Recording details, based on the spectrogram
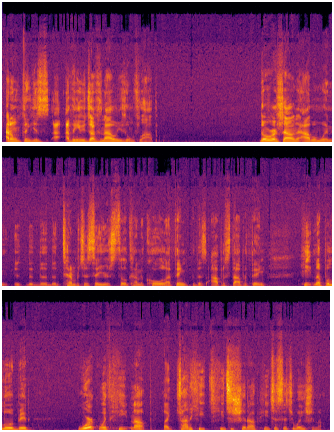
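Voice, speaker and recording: A man's voice: mid-range voice, animated, brisk, dry recording. Man chatting casually on a livestream. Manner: slangy, profane, repeats phrases and restarts sentences. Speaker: live streamer and hip-hop commentator. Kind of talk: casual livestream chat answering viewer questions.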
